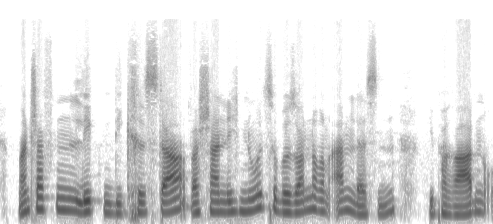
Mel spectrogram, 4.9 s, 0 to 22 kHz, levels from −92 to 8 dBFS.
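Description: Sample clock jitter is present from start to finish. The converter's clock wanders by roughly a couple of microseconds, so each sample lands slightly off its proper instant, and the resulting amplitude error tracks how steeply the waveform is changing. In this speech, that produces a faint grainy hiss, around 40 dB below the signal, that thickens on loud passages and sibilant, high-frequency sounds and drops away entirely in the pauses.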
